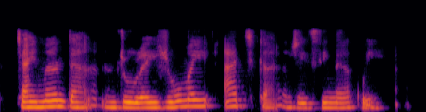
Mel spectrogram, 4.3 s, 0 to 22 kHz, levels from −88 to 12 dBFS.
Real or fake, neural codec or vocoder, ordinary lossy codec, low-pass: fake; codec, 16 kHz, 2 kbps, X-Codec, HuBERT features, trained on general audio; AAC, 64 kbps; 7.2 kHz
